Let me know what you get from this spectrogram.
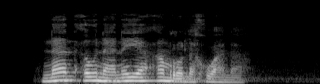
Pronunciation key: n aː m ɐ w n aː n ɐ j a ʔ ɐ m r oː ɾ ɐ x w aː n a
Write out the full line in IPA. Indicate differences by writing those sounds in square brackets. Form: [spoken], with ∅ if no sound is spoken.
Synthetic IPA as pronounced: n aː [n] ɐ w n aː n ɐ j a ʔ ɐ m r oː [l] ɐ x w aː n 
